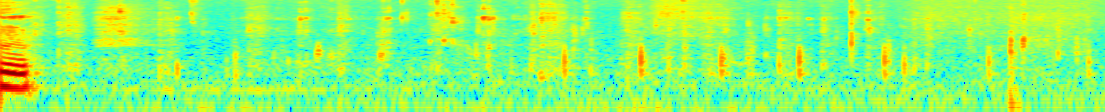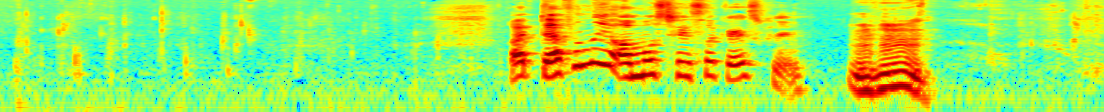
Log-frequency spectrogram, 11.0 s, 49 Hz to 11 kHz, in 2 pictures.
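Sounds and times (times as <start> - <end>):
people crunching cookies: 0.0 - 8.0, 10.3 - 11.0.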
